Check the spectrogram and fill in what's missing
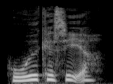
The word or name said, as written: hovedkasserer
